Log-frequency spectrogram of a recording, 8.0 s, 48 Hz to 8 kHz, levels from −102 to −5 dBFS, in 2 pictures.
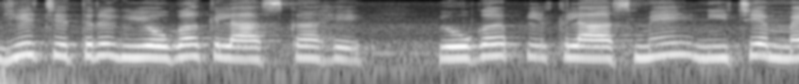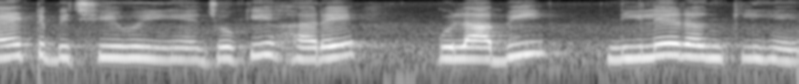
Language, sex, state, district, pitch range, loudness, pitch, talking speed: Hindi, female, Bihar, Patna, 230-270 Hz, -16 LUFS, 240 Hz, 175 wpm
